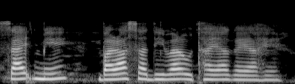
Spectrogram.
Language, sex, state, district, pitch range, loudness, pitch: Hindi, female, Arunachal Pradesh, Longding, 215-250 Hz, -15 LUFS, 230 Hz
